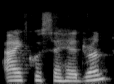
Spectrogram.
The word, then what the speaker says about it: icosahedron: called equals ahead run icosahedron actually in English you pronounce it like that icosahedron and this shape is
